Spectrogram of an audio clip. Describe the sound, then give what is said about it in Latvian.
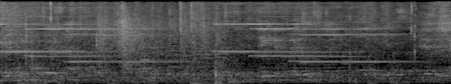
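A steady electric bell rings continuously through a parliament chamber, calling deputies to a vote, its sustained tone sitting over a low murmur of many voices and shuffling movement. “Deputāti uzstājos balsojumu, lūdzu zvanu.”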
